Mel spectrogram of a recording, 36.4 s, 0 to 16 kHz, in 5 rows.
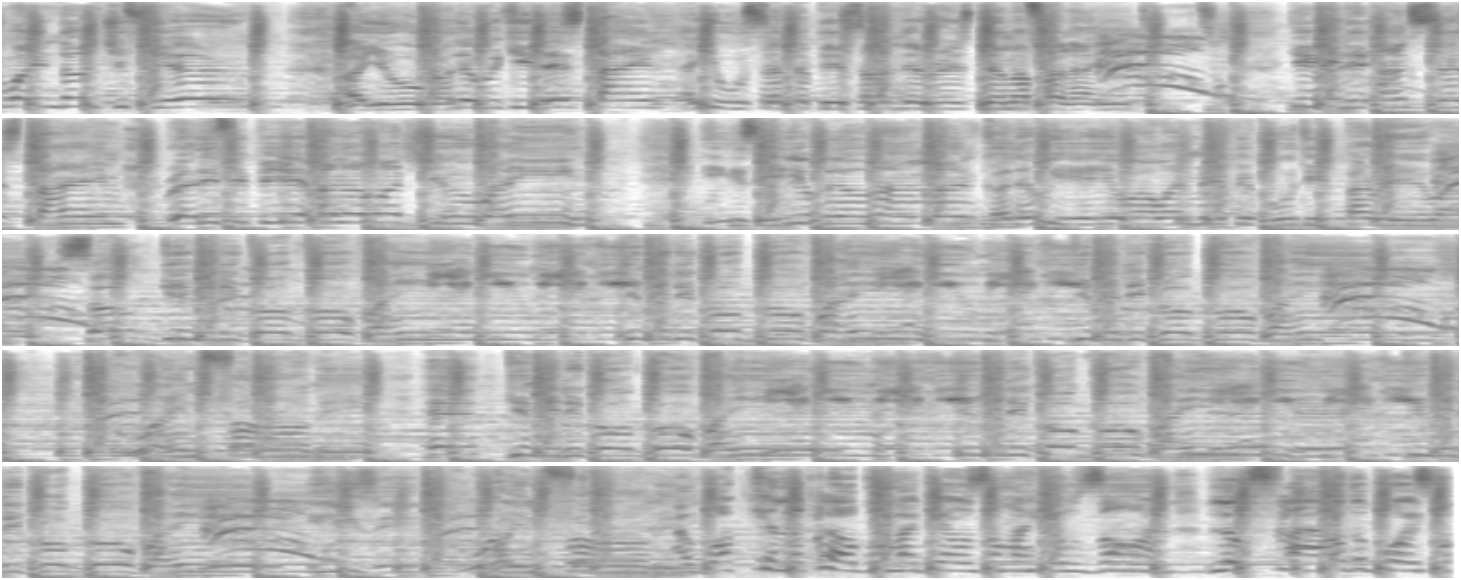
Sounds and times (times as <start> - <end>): Music: 0.0 - 36.4.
